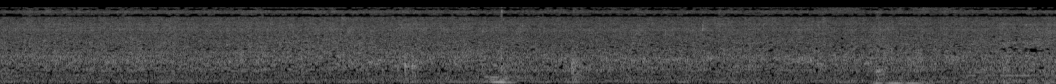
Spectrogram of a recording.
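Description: Water running steadily in a bathroom, a continuous even hiss with no breaks.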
